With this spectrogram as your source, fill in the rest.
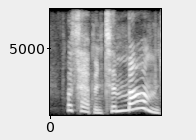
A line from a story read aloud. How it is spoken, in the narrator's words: Jack cried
